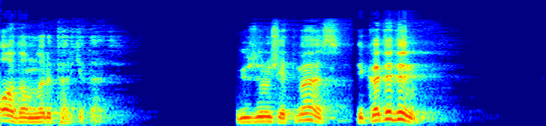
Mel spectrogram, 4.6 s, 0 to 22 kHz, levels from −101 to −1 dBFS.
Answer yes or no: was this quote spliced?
yes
